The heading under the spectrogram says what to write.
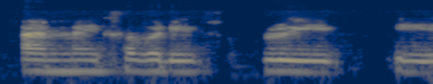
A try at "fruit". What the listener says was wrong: No, fruit no. No, my favorite fruit no. Acuérdate que la I no se pronuncia. The I is not...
